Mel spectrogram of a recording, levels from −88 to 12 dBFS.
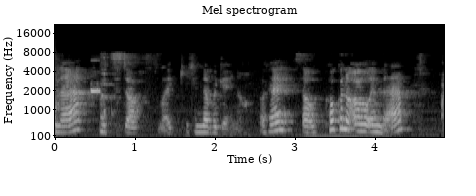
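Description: A noise suppressor applied to music or sounds runs through the whole clip. It was built for speech, so it mistakes steady tones and tails for noise. Its gain swings by around 15 dB. The sound pumps and thins, within a call path that tops out at 8 kHz.

Sound cut by the noise suppressor then hits four spans: 1.05 to 1.76 s, 2.11 to 2.61 s, 3.27 to 3.43 s, and 4.39 to 4.83 s. Held sound sinks by about 16 dB in the first two spans, about 9 dB in the third and about 15 dB in the last. Attacks come through, while decays vanish early.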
